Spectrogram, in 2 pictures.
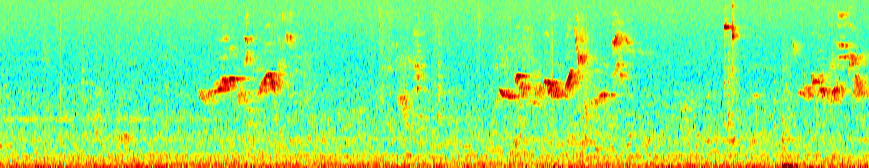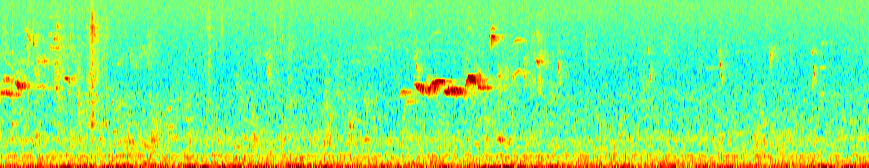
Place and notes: Eguisheim, Place de l'Eglise, Frankreich - Church's place
Ambience in a quiet place in a quiet village: Some birds, some voices, traffic noise in the distance.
